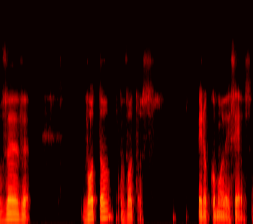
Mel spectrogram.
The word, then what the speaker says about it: vœux: On prononce de la même façon, vœux.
